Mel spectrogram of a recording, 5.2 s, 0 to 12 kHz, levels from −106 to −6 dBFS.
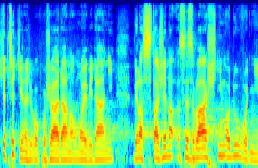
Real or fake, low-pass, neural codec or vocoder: real; 10.8 kHz; none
